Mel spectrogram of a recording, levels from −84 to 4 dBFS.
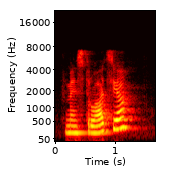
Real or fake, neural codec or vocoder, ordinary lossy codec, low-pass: real; none; Opus, 64 kbps; 7.2 kHz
